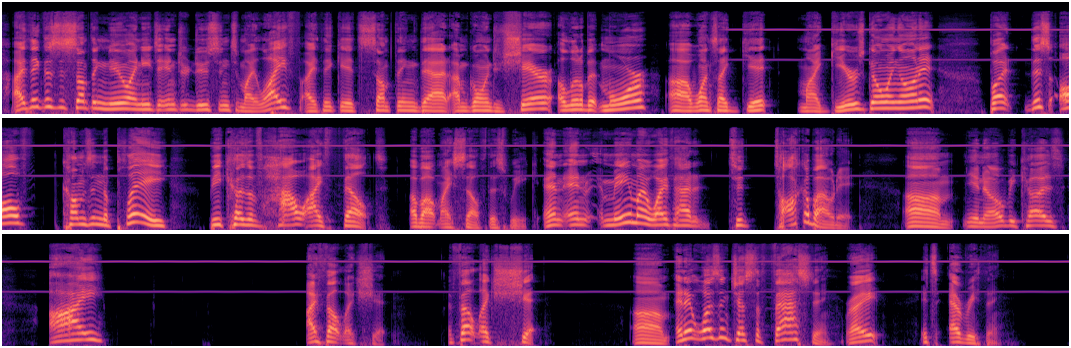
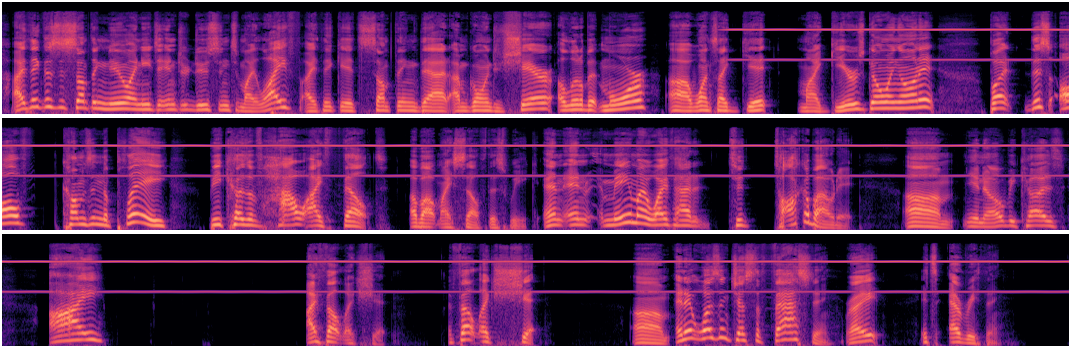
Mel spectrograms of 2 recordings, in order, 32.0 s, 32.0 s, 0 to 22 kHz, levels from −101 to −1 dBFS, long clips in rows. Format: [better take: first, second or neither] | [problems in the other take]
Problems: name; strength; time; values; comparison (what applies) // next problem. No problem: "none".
first | high-pitched whine; loud; from 7 s on; 8 kHz, 7 dB below the speech; faint in the first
